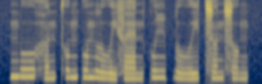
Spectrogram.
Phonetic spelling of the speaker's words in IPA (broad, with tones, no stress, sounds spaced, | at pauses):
m uː˥ h ɵ˨˧ n t̪ʰ ʊ˥ ŋ kʷ ɐ˥ m l uː˨˩ j f ɛː˨ n kʷ iː˥ p̚ l uː˨˧ j t͡s ɵ˥ n s ʊ˧ ŋ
